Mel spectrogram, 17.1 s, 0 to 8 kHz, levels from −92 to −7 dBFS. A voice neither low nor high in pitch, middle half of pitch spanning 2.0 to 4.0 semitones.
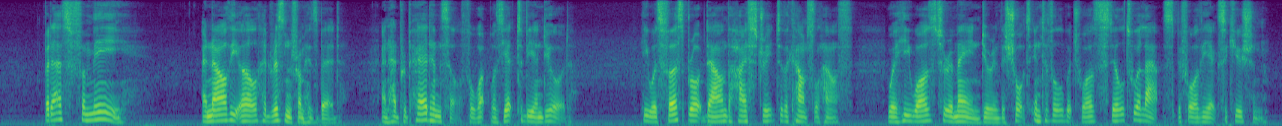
No: low, 125 Hz; average, 3.4 semitones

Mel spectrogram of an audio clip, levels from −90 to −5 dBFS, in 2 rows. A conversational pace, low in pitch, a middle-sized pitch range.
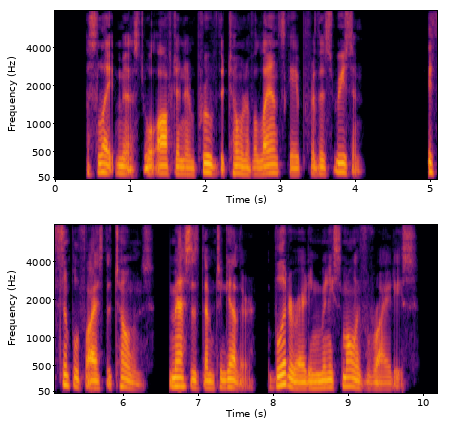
Yes: average, 145 wpm; low, 125 Hz; average, 4.1 semitones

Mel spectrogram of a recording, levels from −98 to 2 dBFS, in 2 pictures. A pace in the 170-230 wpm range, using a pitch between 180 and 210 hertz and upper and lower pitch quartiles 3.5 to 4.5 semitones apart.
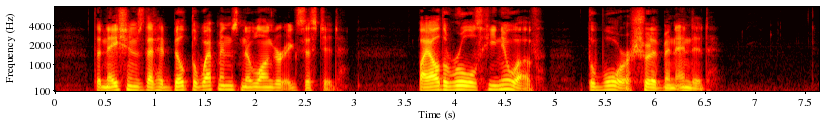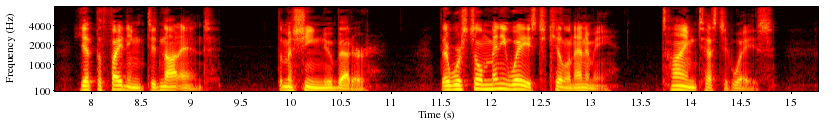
No: average, 175 wpm; low, 125 Hz; average, 3.9 semitones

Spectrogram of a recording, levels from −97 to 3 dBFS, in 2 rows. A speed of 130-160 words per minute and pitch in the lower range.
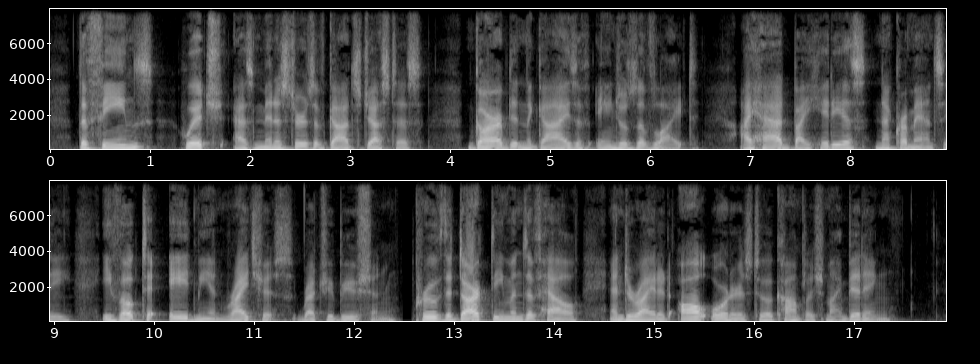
Yes: average, 140 wpm; low, 130 Hz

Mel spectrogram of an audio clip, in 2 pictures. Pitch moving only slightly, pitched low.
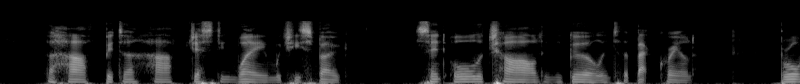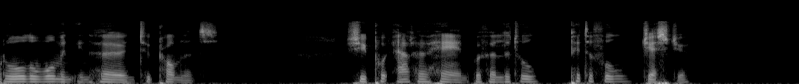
Yes: narrow, 2.1 semitones; low, 115 Hz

